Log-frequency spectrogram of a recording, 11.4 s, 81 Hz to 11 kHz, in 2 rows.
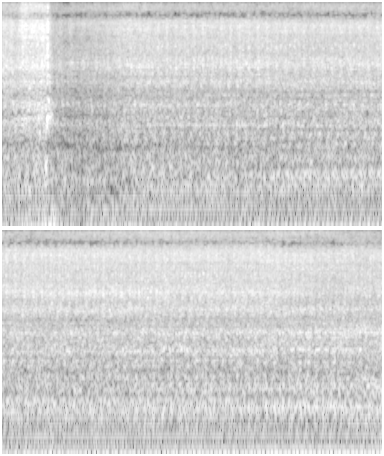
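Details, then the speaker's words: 1961 Dodge C800 truck's old carbureted V8, first start after sitting about seven years (the title says 20+), little cooling fitted: uneven loping idle with a steady hiss of sucked air, from a big vacuum leak. "as you can hear there is a big air leak but we got lots of things to contend with too at least it's freaking running"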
